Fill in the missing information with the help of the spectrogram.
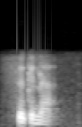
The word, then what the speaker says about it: Sucanat: Sucanat.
